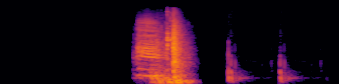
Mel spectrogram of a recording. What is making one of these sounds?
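A wooden chest thumps shut.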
